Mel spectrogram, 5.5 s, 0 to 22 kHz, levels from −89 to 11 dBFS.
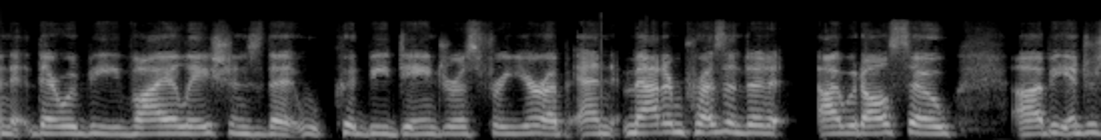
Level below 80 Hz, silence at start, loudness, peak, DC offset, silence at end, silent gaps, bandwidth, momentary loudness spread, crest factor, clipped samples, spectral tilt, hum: -78 dBFS; 0 s; -27 LUFS; -10 dBFS; under 0.1%; 0 s; none; 12.5 kHz; 6 LU; 18 dB; under 0.1%; -3 dB/octave; none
